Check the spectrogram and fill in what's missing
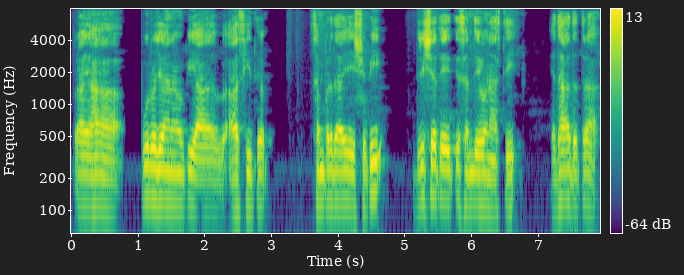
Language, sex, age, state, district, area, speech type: Sanskrit, male, 45-60, Karnataka, Shimoga, rural, spontaneous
